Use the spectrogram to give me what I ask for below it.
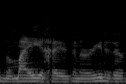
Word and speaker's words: Nomayirha: I think also with when you read it, and if you're not Xhosa, you're not gonna read it as Nomayirha. You're gonna read it as Nomayirha.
